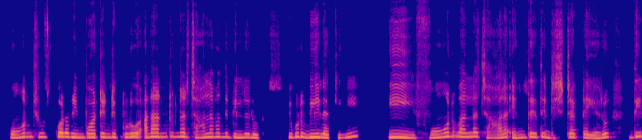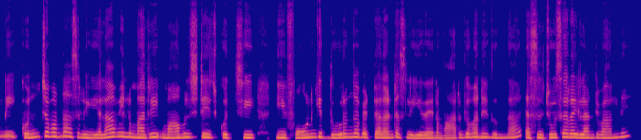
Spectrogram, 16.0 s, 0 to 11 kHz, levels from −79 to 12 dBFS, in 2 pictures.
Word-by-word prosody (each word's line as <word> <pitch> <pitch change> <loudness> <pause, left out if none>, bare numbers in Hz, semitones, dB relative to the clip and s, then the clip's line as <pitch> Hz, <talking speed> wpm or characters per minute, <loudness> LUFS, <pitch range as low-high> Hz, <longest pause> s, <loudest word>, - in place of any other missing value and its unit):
Phone 270 +5 +1
చూసుకోడం 290 +1 +2
ఇంపార్టెంటిప్పుడు 270 +1 +1 0.2
అనంటున్నారు 300 0 +1
చాలామంది 285 +3 0
పిల్లలు. 245 -1 +1 0.4
ఇప్పుడు 290 +1 +3
వీళ్ళకీ, 250 -4 +4 0.7
ఈ - - +6 0.3
ఫోను 245 +8 +1
వల్ల 295 +1 +2 0.2
చాలా 225 +3 -1
ఎంతైతే 275 +6 0
డిస్ట్రాక్టయ్యారో, 235 0 0 0.4
దీన్ని 335 +3 0 0.2
కొంచమన్నా 310 +5 0
అసలు 265 -4 -2 0.2
ఎలా 250 +5 +1
వీళ్ళు 295 -3 0
మరీ 245 +3 +2 0.2
మాములు 240 +3 0
స్టేజ్‌కొచ్చీ, 240 -3 -1 0.4
ఈ - - +5
ఫోనుకి 245 +5 +1
దూరంగా 260 +4 +1
పెట్టాలంటే, 240 +1 -1
అసలు 220 -2 -3
ఏదైనా 210 -1 -2
మార్గవనేదుందా? 245 +2 -2 0.2
అసలు 230 +2 0
చూశారా 265 +2 +2
ఇలాంటి 235 0 0
వాళ్ళని? 245 +8 -3
260 Hz, 125 wpm, -22 LUFS, 235-285 Hz, 0.7 s, ఈ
